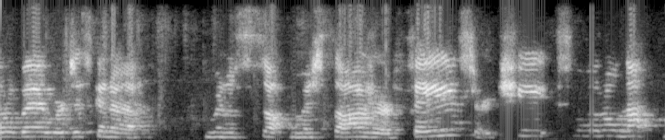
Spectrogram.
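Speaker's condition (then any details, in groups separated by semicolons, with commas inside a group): No condition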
